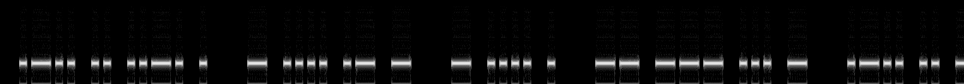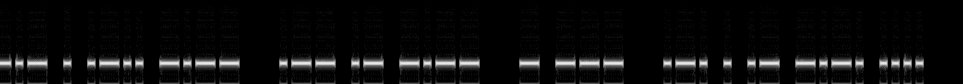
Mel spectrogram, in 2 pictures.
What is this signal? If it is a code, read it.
Morse code, heard as a keyed tone, about 20 wpm, 1000 Hz. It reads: LIFE THAT THE MOST LIKELY WAY TO REACH
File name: qotdfiles / 20wpm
